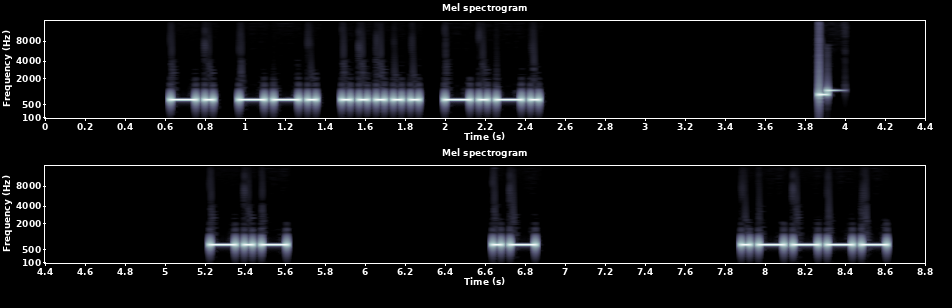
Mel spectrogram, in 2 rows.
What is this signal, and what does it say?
Morse code, heard as a keyed tone, about 28 wpm, spaced as for 14 wpm, 700 Hz. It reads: NG5C KA1
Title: USA Call Signs - 8x Character Spacing - 28wpm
